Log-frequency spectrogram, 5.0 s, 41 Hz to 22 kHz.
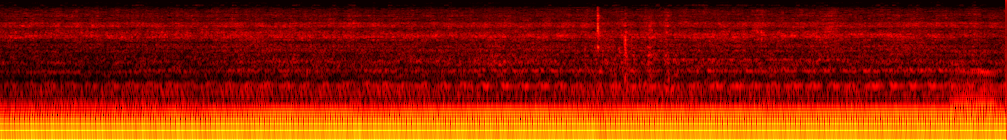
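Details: Mk2 Golf 1.6 petrol, automatic, Weber carburettor, after choke cable adjustment, cold start on full choke: steady, smooth, fast idle with no misses or knocks; normal cold idle on full choke.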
